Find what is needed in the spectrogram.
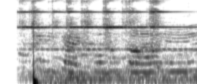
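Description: Small metal hand bell rung repeatedly during a Hindu puja, about three strikes a second, each strike giving a high, clear ring that carries over into the next.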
